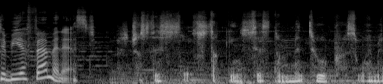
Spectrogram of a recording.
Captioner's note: angrily whispering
